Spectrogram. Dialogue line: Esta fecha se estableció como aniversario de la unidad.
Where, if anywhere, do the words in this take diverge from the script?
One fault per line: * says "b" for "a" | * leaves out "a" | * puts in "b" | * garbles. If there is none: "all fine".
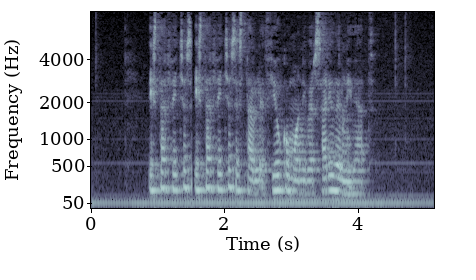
* puts in "esta fecha se"
* leaves out "la"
